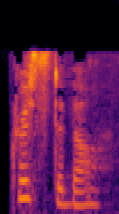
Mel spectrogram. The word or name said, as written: christabel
